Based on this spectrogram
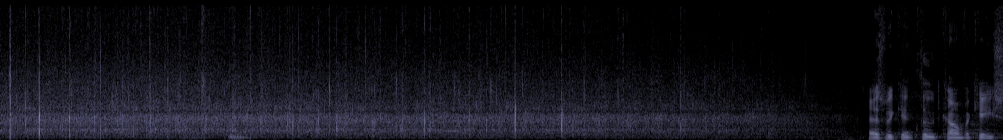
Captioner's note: applause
